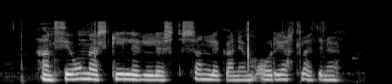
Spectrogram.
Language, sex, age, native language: Icelandic, female, 11, Icelandic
